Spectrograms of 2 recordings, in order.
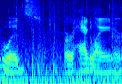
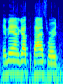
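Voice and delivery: louder, higher friendly hail; mock call out; 7 semitones higher, 9 dB louder than usual. Gamer rehearsing his greeting to the character, calling out. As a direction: hail him cheerfully. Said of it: "Just be like".

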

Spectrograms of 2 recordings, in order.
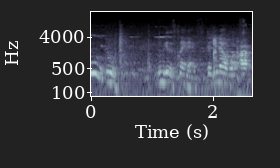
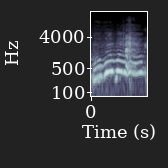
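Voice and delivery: loud playful woo; 12 semitones higher, 7 dB louder than usual. Real, not acted. Echoing friend's woo.

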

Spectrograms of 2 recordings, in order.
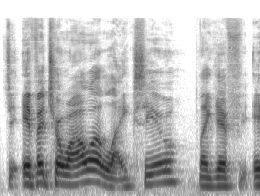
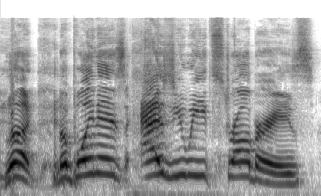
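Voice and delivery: exasperated; 11 semitones higher, 9 dB louder than usual. Real, not acted. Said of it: "exasperated explaining".

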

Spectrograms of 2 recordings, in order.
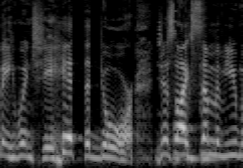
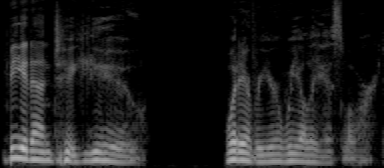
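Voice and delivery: surrendered prayer; 6 semitones lower, 3 dB quieter than usual. Acted.

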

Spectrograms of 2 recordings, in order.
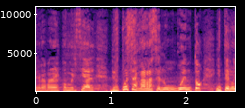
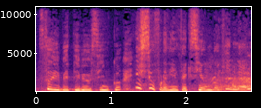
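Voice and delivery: a hint of mocking imitation of the actress, with a laugh; mocking Betty; 2 semitones higher, 3 dB quieter than usual. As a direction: mimic her line to mock her. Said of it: "me estás arremedando". (el director arremeda a Betty burlándose)

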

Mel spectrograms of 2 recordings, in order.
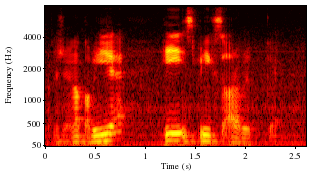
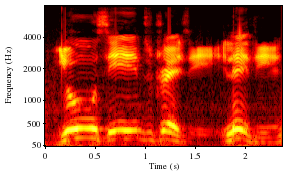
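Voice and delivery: drawn out very slowly and a bit louder; slow, loud reading; 3 semitones higher, 6 dB louder, much slower than usual. Shown as a demonstration. Teacher reading an exam sentence to his students, slow and loud. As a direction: read the sentence out slowly and clearly to the class.

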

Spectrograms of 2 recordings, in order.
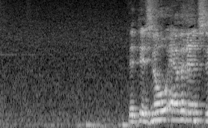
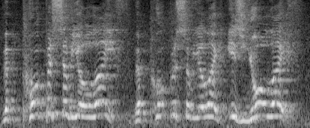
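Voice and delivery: ordinary talk

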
